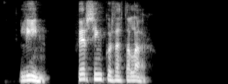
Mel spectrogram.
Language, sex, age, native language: Icelandic, male, 18-19, Icelandic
